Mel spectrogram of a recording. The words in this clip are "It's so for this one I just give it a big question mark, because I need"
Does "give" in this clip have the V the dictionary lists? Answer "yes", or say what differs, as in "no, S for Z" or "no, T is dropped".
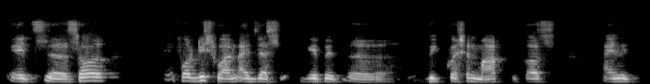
no, P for V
